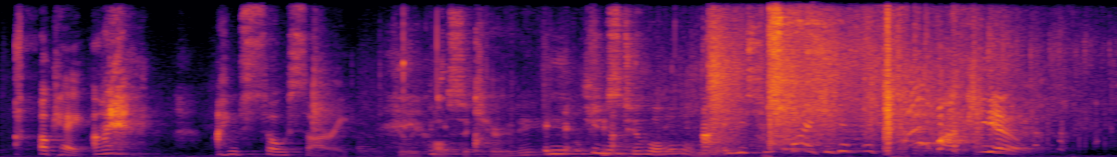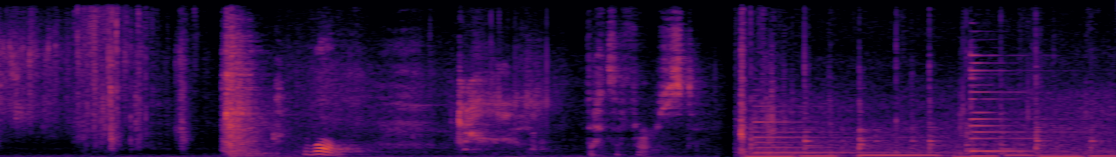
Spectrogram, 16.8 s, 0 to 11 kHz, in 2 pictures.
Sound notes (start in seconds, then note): 6.6 loud crash; 13.9 soft music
